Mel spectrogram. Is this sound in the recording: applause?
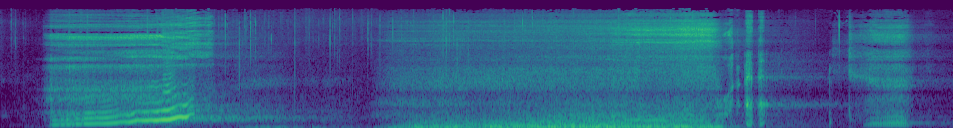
no

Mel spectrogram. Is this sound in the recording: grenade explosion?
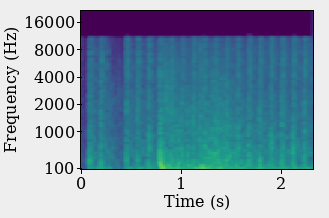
yes

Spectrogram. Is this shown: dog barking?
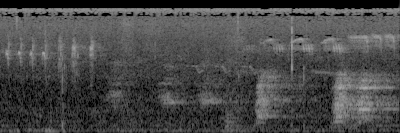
yes

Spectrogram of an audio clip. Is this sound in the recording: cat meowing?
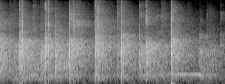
no

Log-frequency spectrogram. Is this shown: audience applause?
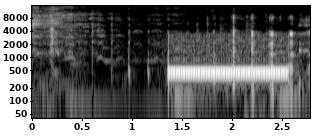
no

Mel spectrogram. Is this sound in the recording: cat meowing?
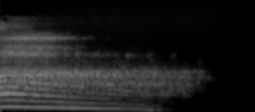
no

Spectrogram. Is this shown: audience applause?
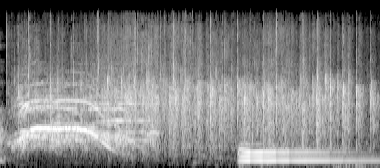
yes

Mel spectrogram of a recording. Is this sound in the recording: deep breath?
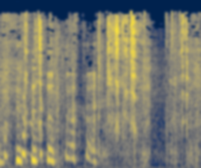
no

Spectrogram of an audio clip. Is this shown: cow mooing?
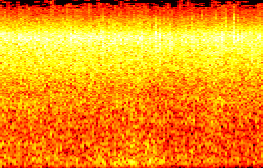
no

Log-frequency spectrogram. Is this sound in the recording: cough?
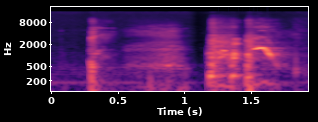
yes

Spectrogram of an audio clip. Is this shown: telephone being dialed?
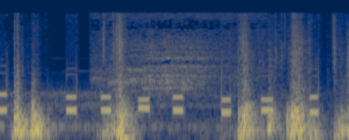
yes

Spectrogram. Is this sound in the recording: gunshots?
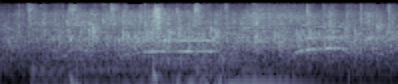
no

